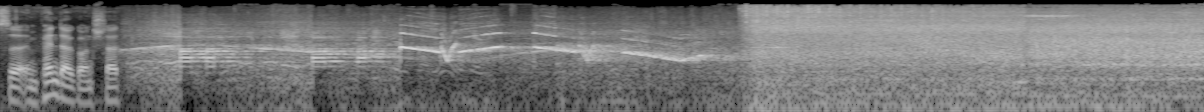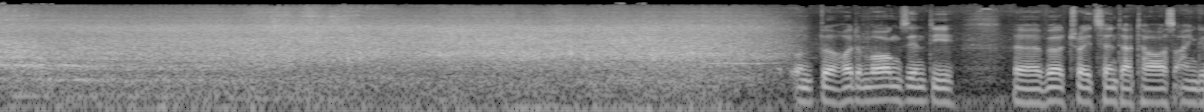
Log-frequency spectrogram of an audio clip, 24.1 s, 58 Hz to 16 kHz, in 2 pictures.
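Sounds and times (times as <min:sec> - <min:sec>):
electronic siren sweeping: 0:01.2 - 0:07.4
engines and traffic rushing: 0:01.2 - 0:20.2.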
